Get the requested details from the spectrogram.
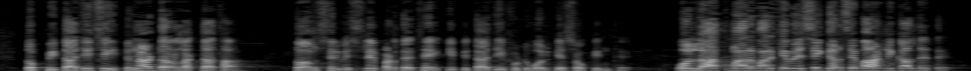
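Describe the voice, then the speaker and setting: Bright and sharp in tone, a man speaks at a moderate pace. His pitch varies in an ordinary way. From Rajasthan, India (Bhilwara). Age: 50s. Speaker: network marketing speaker. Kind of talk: motivational talk.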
